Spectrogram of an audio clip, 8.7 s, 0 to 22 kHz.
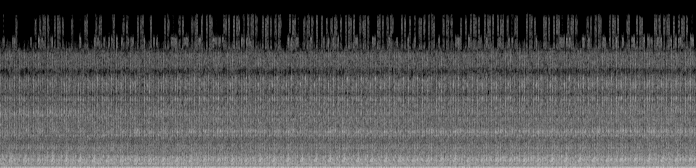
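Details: Ford 6.0 Powerstroke diesel idling with the oil fill cap removed for a blow-by check: steady, even clatter with no puffing or pulsing from the fill. Blow-by is acceptable.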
